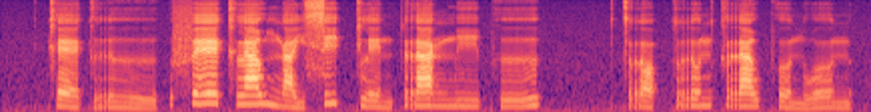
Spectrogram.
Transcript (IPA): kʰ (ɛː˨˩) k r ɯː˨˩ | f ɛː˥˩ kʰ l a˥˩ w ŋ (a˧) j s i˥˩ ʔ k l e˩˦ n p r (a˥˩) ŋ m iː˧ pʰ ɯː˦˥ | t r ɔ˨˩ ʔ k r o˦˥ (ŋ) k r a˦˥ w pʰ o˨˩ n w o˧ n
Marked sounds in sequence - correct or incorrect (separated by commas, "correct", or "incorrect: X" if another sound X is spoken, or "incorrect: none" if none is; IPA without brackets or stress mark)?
correct, incorrect: a˨˩, incorrect: a˧, incorrect: n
